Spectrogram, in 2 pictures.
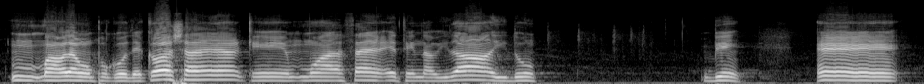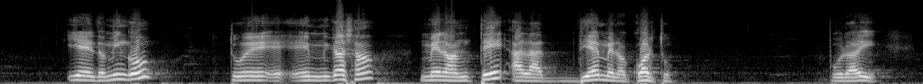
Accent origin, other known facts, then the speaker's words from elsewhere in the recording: Murcia, Region of Murcia, Spain; soy de Murcia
